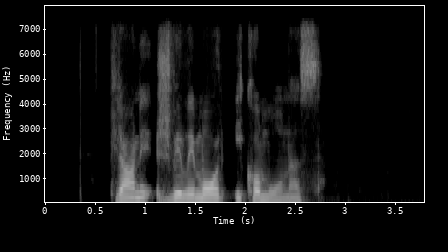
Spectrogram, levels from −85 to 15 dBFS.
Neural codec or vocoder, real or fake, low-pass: codec, 16 kHz, 1 kbps, X-Codec, HuBERT features, trained on LibriSpeech; fake; 7.2 kHz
